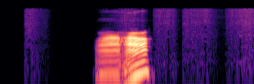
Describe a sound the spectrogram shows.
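A villager grunts with a low, nasal murmur.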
